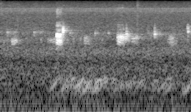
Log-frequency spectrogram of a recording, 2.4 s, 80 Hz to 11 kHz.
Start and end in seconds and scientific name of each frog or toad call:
0.0	2.3	Boana bischoffi
0.0	2.3	Sphaenorhynchus surdus
0.6	2.3	Leptodactylus latrans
